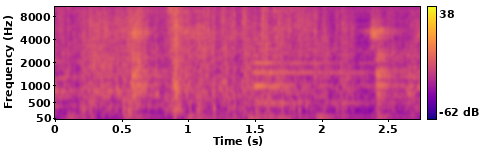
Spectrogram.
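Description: Horse hooves clip-clop steadily at a walk in the Western video game Red Dead Redemption, moderately close, with low ambient background sound and a faint voice.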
